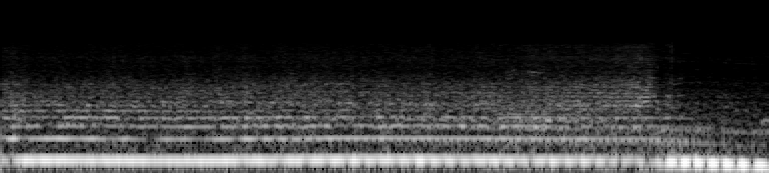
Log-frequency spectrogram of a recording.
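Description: Twin-turboprop engines and propellers droning in the cockpit on the landing approach: a steady low hum with a stack of even tones. Near the end the drone starts to throb unevenly.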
